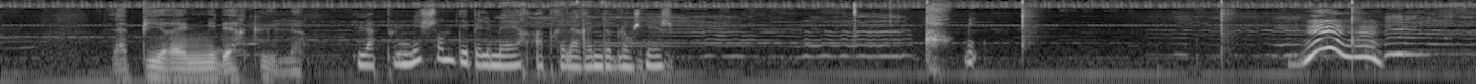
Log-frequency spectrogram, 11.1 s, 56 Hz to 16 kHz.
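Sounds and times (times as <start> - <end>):
thin steady mosquito whine: 0.0 - 11.0
speech: 0.8 - 5.2, 7.2 - 7.4
sharp bare hand slaps trying to kill a mosquito: 7.6 - 7.8, 9.1 - 9.3, 10.1 - 10.3.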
